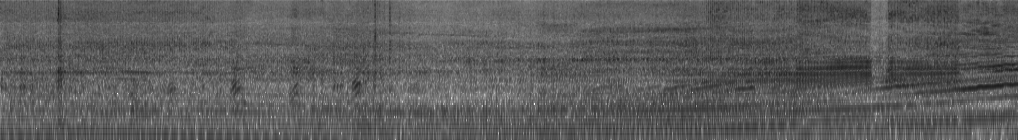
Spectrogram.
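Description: A motorcycle engine rumbles steadily and then revs higher as the bike speeds up.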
